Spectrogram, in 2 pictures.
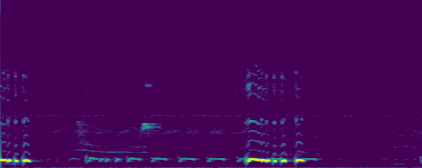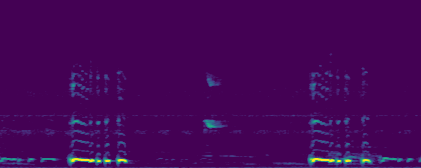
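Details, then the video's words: Zebra dove of a local strain singing briskly to prompt others of its kind to sing: soft, rounded cooing bursts followed by trailing strings of short, even coos, the pattern returning roughly every two and a half seconds. "PERKUTUT LOKAL GACOR SUARA PALING AMPUH UNTUK PANCINGAN BURUNG PERKUTUT AGAR BUNYI"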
